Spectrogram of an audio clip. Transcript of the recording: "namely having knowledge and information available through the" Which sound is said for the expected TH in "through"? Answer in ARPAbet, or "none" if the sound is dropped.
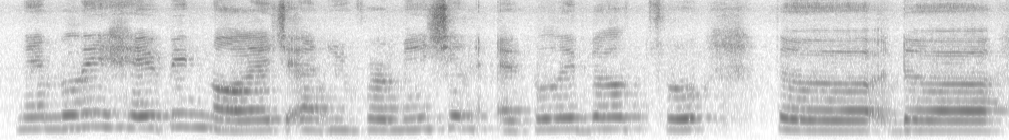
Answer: T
